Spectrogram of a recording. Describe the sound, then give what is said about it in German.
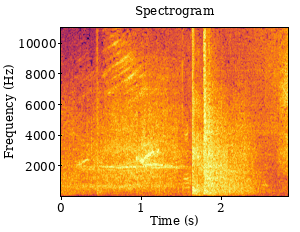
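A few sharp fireworks bangs go off, one early and two close together later, over a steady hiss of crackling and murmuring voices in the background. “dass man zu viel Alkohol getrunken hat, dann sollte man das Knallen auch anderen Leuten überlassen.”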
